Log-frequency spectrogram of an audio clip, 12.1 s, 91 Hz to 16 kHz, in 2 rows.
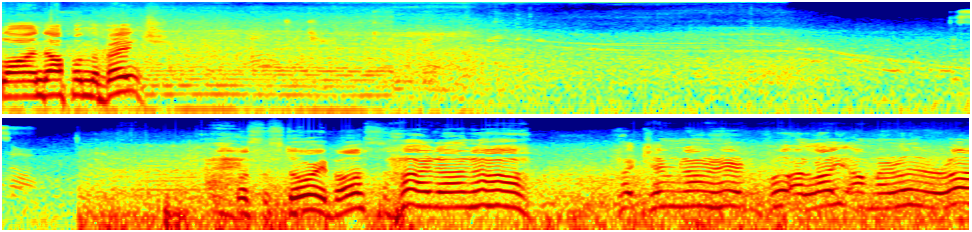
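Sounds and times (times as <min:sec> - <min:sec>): thin whine sliding down: 0:00.0 - 0:06.5
drone motors humming: 0:00.0 - 0:08.7.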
